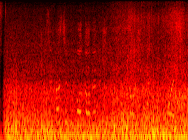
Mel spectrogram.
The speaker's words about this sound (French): Pareil en bateau, et avec du vent, bah, on comprend pas des masses.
